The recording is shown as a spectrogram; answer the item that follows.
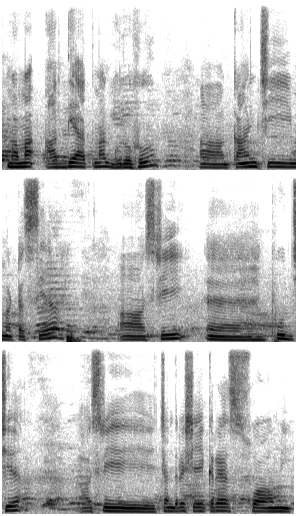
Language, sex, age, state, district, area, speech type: Sanskrit, female, 60+, Tamil Nadu, Chennai, urban, spontaneous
